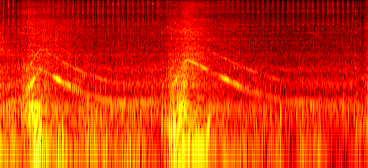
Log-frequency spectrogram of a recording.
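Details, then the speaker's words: Outboard test run after injector cleaning and replacement, fuel bulb primed to bleed air, no leaks: fired right up easily, steady idle then two clean revs falling back smoothly, no stumbling; sounds healthy, though only running it will tell. "And uh said the only the only way to tell is to run it around, burn some fuel out and see how she acts. But fired right up pretty easy."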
